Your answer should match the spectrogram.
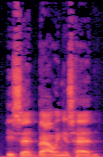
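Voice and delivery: usual speaking voice

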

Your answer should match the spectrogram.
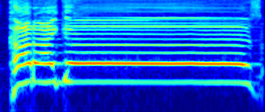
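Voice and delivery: very long, high-pitched holler; wake-up shout. Acted. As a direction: stretch the name in a full yell. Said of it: "Karagöz diye bağırıp uyandıralım". (uzun, tiz bağırış)

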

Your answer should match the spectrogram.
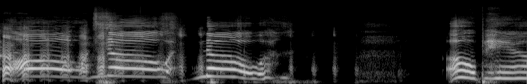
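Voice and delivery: high, drawn-out mock wail; mock mourning. Friend pretending to mourn Pam, hammed-up lament. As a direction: moan it high in hammed-up grief.

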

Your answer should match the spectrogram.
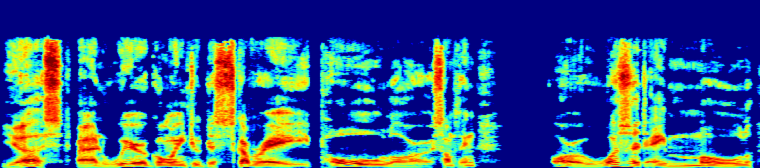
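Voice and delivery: low, slow bear voice; deep bear working it out slowly; muddled Pooh. A narrator's reading. Bear explains the expedition to Rabbit, low and slow.

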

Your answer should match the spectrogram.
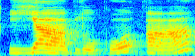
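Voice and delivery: slow "Яблуко", opening А stretched; sounding out. Shown as a demonstration. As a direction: draw out "Яблуко", then isolate "А". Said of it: "зробимо звуковий аналіз слова яблуко".

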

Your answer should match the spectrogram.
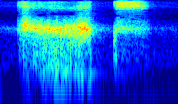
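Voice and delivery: ordinary delivery

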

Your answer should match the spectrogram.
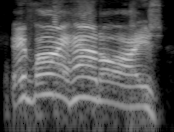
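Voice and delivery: high, slow lament; anguished cry. A narrator's reading. Blind man laments his blindness, crying out slowly. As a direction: cry out in bitter frustration. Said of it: "he cried".

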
